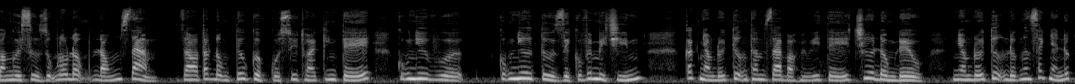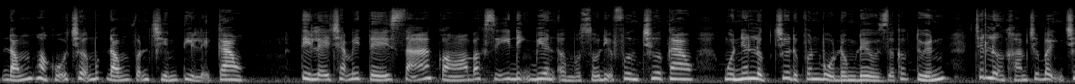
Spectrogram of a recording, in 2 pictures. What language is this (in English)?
Vietnamese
